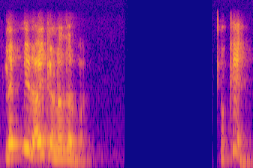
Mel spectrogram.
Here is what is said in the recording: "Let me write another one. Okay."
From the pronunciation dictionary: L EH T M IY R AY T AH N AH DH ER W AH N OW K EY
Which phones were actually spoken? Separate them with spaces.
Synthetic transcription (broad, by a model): L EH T M IY R AY T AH N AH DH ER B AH OW K EY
